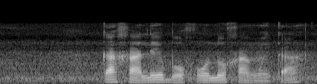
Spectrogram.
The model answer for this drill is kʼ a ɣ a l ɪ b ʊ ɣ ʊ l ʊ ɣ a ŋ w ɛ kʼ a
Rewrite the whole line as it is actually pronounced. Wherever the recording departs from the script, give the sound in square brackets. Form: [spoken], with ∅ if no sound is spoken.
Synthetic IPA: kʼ a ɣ a l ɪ b ʊ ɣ ʊ l ʊ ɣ a ŋ w ɛ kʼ a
